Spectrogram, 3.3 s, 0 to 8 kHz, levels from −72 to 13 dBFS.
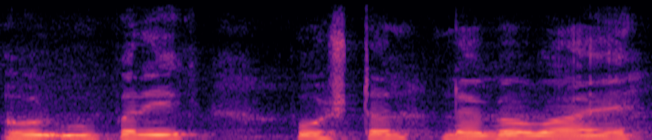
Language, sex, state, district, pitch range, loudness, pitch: Hindi, male, Uttar Pradesh, Shamli, 165-180 Hz, -14 LUFS, 170 Hz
